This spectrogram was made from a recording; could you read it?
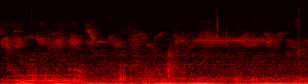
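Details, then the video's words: A hen, about to lay eggs, gives low, drawn-out crooning moans in about three long phrases, with faint chirps from small birds in the background. Chicken. "Hen sound before laying eggs"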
